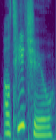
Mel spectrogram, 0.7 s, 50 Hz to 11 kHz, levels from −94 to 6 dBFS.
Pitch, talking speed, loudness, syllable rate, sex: 245 Hz, 240 wpm, -15 LUFS, 4.8 syllables/s, female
